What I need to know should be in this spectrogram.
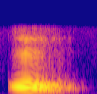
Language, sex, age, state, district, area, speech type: Manipuri, male, 45-60, Manipur, Churachandpur, urban, conversation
